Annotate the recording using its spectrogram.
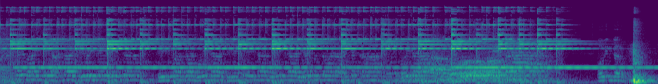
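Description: A puja hand bell rung continuously with quick, evenly repeated strikes during temple worship, its ringing cutting off suddenly about a second before the end.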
